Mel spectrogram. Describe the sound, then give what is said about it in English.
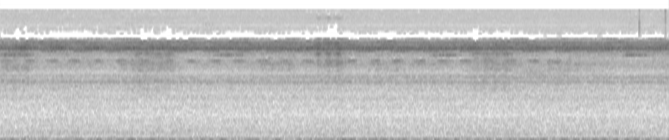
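A steady, dense chorus of cicadas and crickets chirping at night among trees, a continuous high buzzing trill with a low background hum, unbroken throughout, no voices. “You do not see another human, but the cicadas and crickets keep you company as they sing to you.”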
